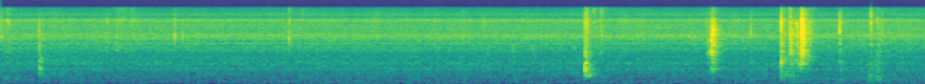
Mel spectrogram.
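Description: Scattered handling clicks and knocks from small circuit boards and their wires being fitted by hand, with a quick cluster of clicks about five seconds in, over a faint steady hiss.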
